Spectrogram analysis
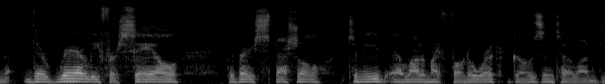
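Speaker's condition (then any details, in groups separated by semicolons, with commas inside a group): No condition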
